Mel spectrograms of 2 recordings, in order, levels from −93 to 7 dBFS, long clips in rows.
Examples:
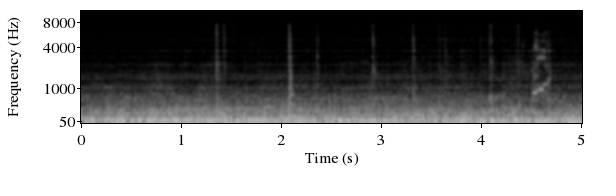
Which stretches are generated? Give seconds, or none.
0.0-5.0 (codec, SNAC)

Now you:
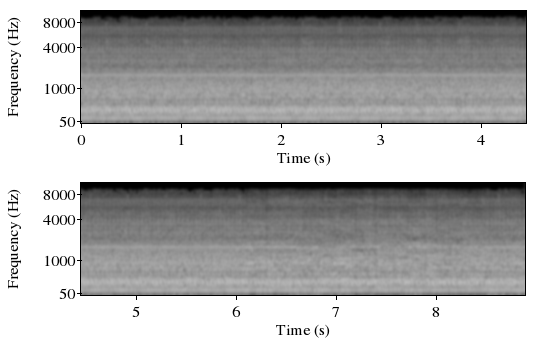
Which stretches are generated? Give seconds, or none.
6.1-8.5 (codec, SNAC)

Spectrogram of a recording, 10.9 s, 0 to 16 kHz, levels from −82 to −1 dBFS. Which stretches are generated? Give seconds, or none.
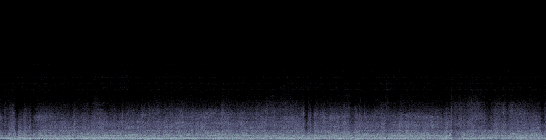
0.0-10.9 (codec, SNAC)

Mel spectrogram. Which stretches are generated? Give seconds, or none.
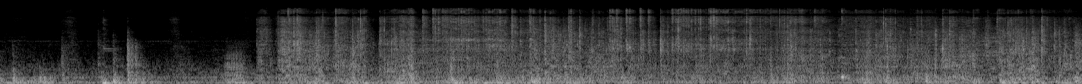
3.8-5.2 (codec, SNAC); 6.3-9.7

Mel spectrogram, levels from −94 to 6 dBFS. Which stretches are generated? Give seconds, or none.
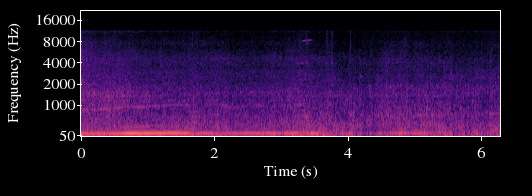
none

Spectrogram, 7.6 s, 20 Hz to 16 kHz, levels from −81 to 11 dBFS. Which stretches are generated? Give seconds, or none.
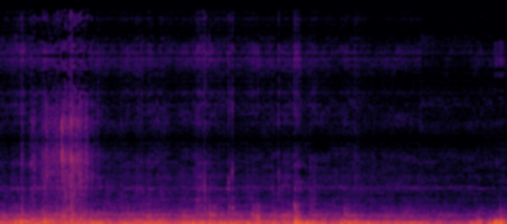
0.0-0.5 (codec, SNAC); 1.4-7.6

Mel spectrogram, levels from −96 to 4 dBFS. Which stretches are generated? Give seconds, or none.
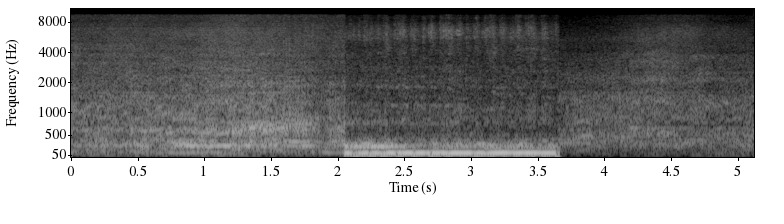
0.0-1.6 (codec, SNAC); 4.2-5.1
